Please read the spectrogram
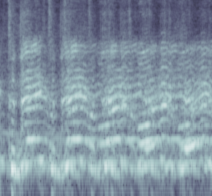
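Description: High-pitched voices chattering excitedly, a woman's among them, with the pitch swooping rapidly up and down and more than one voice overlapping.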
